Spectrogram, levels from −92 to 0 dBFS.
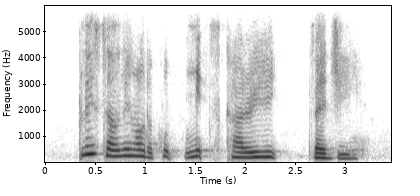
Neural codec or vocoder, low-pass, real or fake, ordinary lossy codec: codec, 24 kHz, 3 kbps, HILCodec; 5.4 kHz; fake; Opus, 16 kbps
